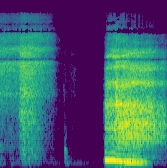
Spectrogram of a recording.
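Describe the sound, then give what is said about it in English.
Deep breaths taken together: a long, airy rush of breath, a brief silence, then a louder, breathy sigh-like release that fades out slowly. “Shall we take a deep breath? Let's take a deep breath.”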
